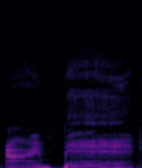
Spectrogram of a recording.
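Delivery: lightly voiced cartoon kid; a hint of a South Park kid; Kyle impression. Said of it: "I'm like other Kyle from South Park".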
